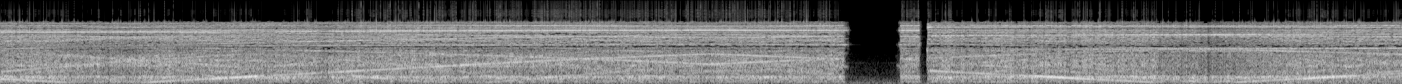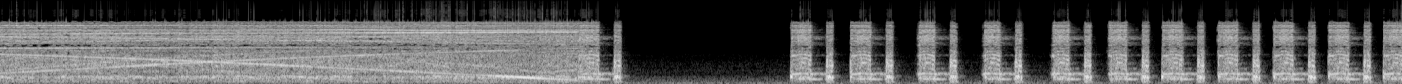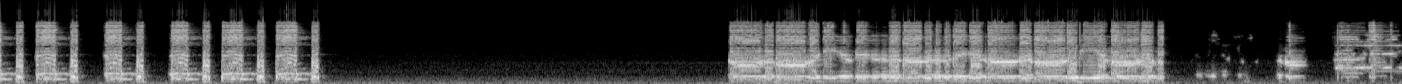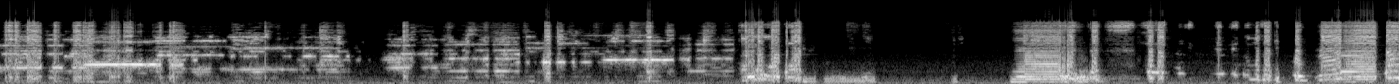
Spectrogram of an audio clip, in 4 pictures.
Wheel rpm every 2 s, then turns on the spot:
0, 0, 0, 0, 0, 0, 0, 0, 0, 0, 0, 0, 0, 0, 0, 0, 0, 0, 0, 0, 0, 0, 0, 0, 0, 0, 0, 0.
none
